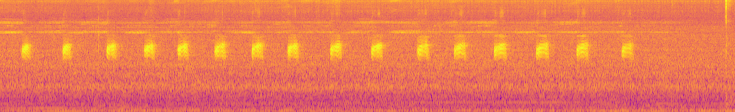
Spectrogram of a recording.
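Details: Night chorus in the Tanimbar forest of Indonesia: a wild Litoria frog gives a long even series of about fifteen short, high, clicking notes, roughly two per second, over a continuous cricket and insect drone.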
